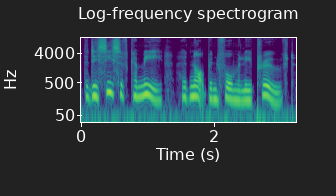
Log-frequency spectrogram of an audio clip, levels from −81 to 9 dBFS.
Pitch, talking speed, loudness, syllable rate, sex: 175 Hz, 165 wpm, -16 LUFS, 5.7 syllables/s, female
